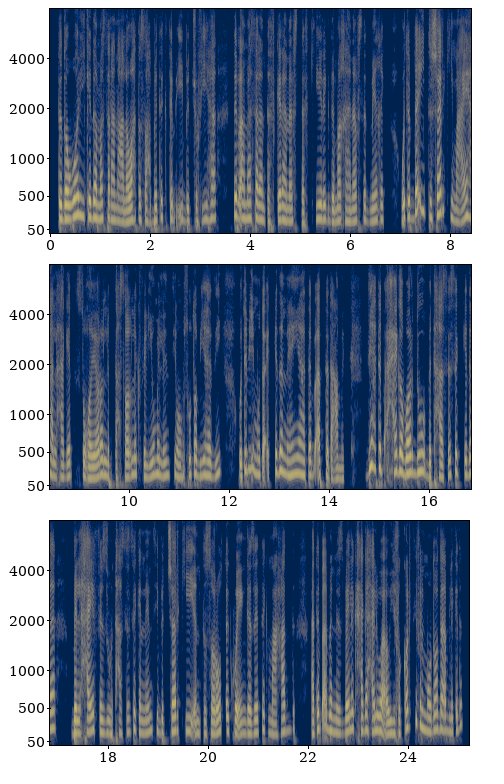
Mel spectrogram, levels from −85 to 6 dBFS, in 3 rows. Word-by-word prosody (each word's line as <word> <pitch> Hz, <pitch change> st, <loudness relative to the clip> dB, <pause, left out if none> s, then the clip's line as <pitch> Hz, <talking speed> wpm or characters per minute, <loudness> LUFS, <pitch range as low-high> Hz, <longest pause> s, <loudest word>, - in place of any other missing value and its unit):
تدوّري 200 Hz, +5 st, +6 dB
كده 215 Hz, -1 st, +4 dB
مثلًا 190 Hz, -3 st, -1 dB
على 155 Hz, -1 st, 0 dB
واحدة 185 Hz, +3 st, +1 dB
صاحبتِك 170 Hz, +4 st, -4 dB
تبقي 185 Hz, 0 st, -5 dB
بتشوفيها 175 Hz, +4 st, -5 dB, 0.3 s
تبقى 240 Hz, -4 st, +4 dB
مثلًا 195 Hz, -2 st, +1 dB
تفكيرها 175 Hz, +3 st, 0 dB
نَفْس 165 Hz, 0 st, -3 dB
تفكيرِك، 185 Hz, +6 st, -3 dB
دماغها 165 Hz, 0 st, -2 dB
نَفْس 170 Hz, +3 st, -3 dB
دماغِك، 175 Hz, +2 st, -4 dB, 0.3 s
وتبدئي 220 Hz, -, +2 dB
تشاركي 245 Hz, +2 st, +1 dB
معاها 185 Hz, +5 st, -1 dB
الحاجات 170 Hz, +1 st, -3 dB
الصغيّرة 155 Hz, +1 st, +2 dB
اللي 190 Hz, -3 st, +1 dB
بتحصل 165 Hz, +4 st, -3 dB
لِك 205 Hz, -, -2 dB
في -, -, -5 dB
اليوم 175 Hz, +5 st, -1 dB
اللي 180 Hz, -3 st, -1 dB
أنتِ 190 Hz, +1 st, -6 dB
مبسوطة 200 Hz, +5 st, -2 dB
بيها 185 Hz, 0 st, 0 dB
دي، 190 Hz, +8 st, -5 dB, 0.3 s
وتبقي 255 Hz, -, +1 dB
متأكدة 230 Hz, +3 st, +1 dB
إن 220 Hz, -4 st, 0 dB
هي 205 Hz, +1 st, +2 dB
هتبقى 190 Hz, 0 st, 0 dB
بتدعمِك، 140 Hz, -3 st, -3 dB, 0.4 s
دي 305 Hz, +2 st, +4 dB
هتبقى 280 Hz, -2 st, -1 dB
حاجة 240 Hz, +1 st, +3 dB
برضو 225 Hz, +2 st, +5 dB
بتحسّسِك 180 Hz, +4 st, -2 dB
كده 215 Hz, +4 st, +2 dB, 0.3 s
بالحافز 170 Hz, +1 st, +2 dB
وتحسّسِك 175 Hz, +5 st, -4 dB
إن 165 Hz, -2 st, -3 dB
أنتِ 195 Hz, +4 st, -3 dB
بتشاركي 185 Hz, 0 st, 0 dB
إنتصاراتِك 160 Hz, +4 st, 0 dB
وإنجازاتِك 165 Hz, +5 st, +1 dB
مع 150 Hz, -3 st, -3 dB
حد، 185 Hz, +6 st, -4 dB, 0.4 s
هتبقى 210 Hz, +8 st, +2 dB
بالنسبة 175 Hz, -3 st, +2 dB
لِك 220 Hz, +3 st, 0 dB
حاجة 190 Hz, +2 st, -1 dB
حلوة 190 Hz, 0 st, +2 dB
أوي. 160 Hz, +2 st, +2 dB
فكرتِ 225 Hz, -, -2 dB
في 290 Hz, -, -14 dB
الموضوع 205 Hz, -4 st, +2 dB
ده 215 Hz, -1 st, +1 dB
قبل 185 Hz, -2 st, -1 dB
كده؟ 200 Hz, +9 st, -6 dB
185 Hz, 150 wpm, -23 LUFS, 165-205 Hz, 0.4 s, تدوّري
